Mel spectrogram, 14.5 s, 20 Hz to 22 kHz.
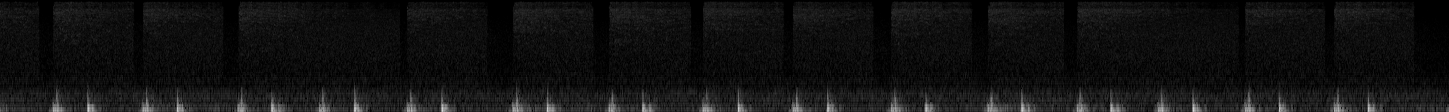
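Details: Sleeping female's heartbeat recorded during an afternoon nap: steady, regular two-part lub-dub at about 66 beats per minute; normal heartbeat.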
